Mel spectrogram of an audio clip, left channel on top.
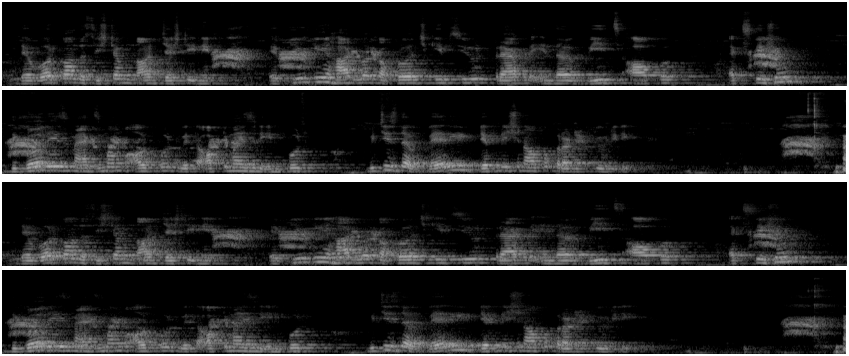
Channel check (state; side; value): normal; both; correlation 0.41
